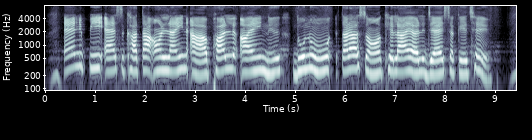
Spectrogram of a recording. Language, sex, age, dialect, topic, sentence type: Maithili, female, 18-24, Eastern / Thethi, banking, statement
